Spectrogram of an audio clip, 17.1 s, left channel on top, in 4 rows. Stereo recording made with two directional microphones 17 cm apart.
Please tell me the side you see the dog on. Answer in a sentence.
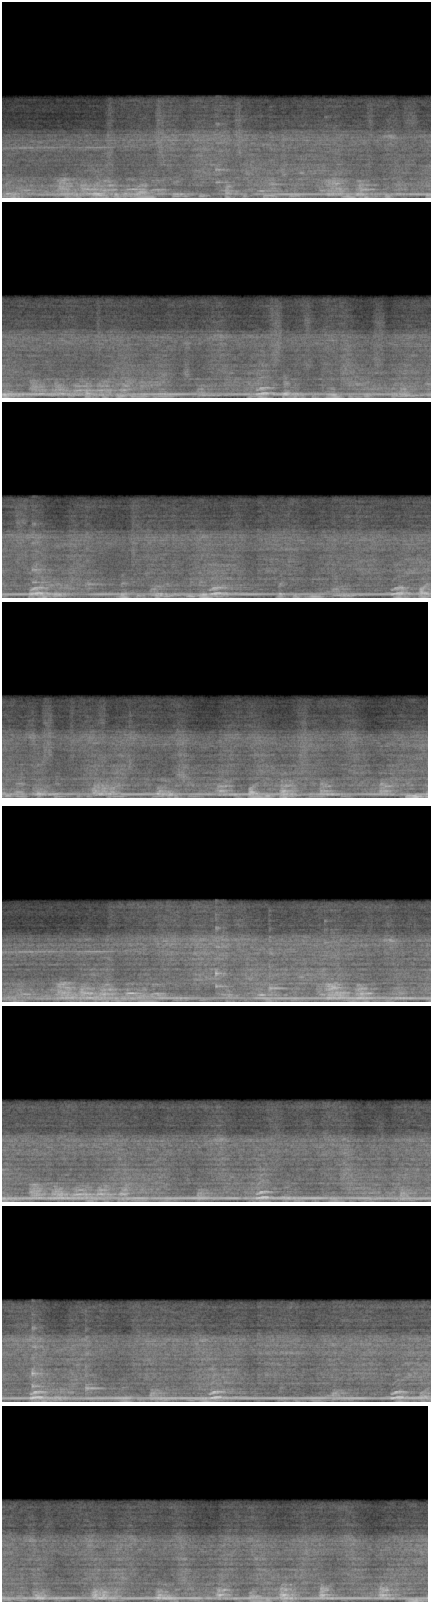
In this clip you hear the dog on the right.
